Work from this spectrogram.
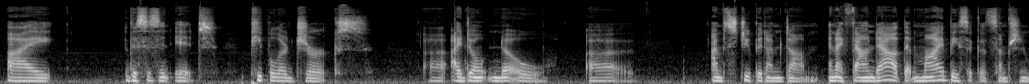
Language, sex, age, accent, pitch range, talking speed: English, female, 30-49, American, 150-185 Hz, 140 wpm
